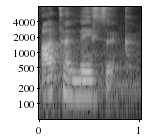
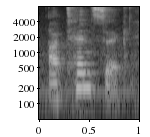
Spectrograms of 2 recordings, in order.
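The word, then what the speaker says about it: Ataentsic: Her name is Atanasic. Her name is spelled capital A, T as in Tom, A,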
